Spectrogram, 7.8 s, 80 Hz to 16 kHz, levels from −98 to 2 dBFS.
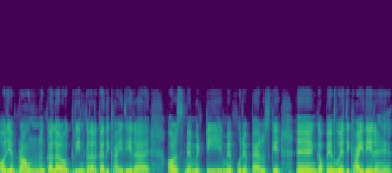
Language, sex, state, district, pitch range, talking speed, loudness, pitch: Hindi, female, Uttar Pradesh, Jyotiba Phule Nagar, 200-215 Hz, 200 wpm, -16 LUFS, 210 Hz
